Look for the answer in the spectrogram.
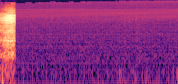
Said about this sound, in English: Excuse me, I'm coughing here.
